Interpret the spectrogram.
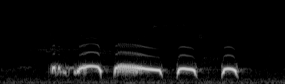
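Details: Decoy spotted dove in calling-and-urging style meant to draw wild doves: a broken double note, a long soft coo sliding slightly down, then two short rounded coos.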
